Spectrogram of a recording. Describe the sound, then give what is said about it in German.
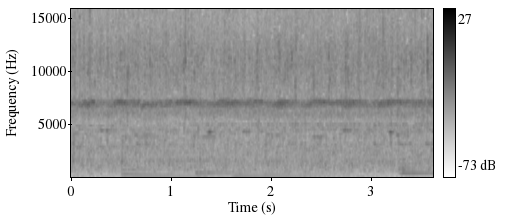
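A steady, gentle babble of stream water flows continuously, soft and fairly quiet, with low sustained musical tones shifting underneath. No one speaks. “Du hörst die Vögel singen und das Plätschern des Wassers.”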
